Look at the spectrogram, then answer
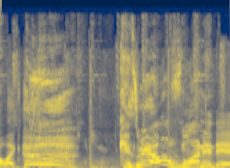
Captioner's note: gasps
